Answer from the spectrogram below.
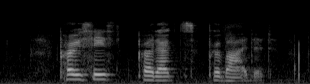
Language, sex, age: English, female, 19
